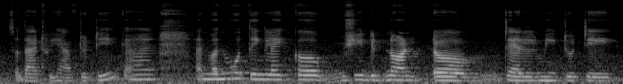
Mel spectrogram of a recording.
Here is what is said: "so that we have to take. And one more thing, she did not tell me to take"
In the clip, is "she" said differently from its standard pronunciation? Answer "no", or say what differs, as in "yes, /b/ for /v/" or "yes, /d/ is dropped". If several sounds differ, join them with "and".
no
